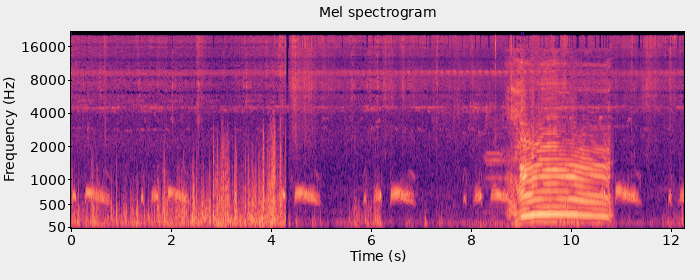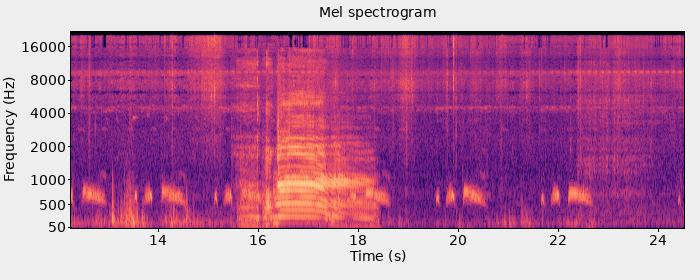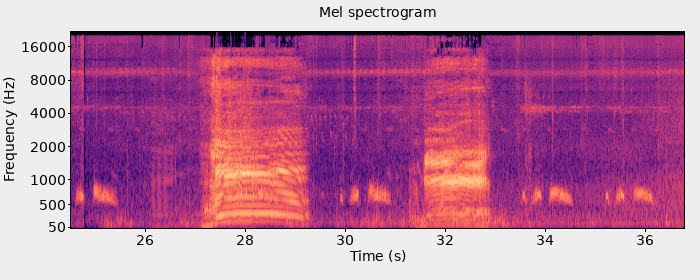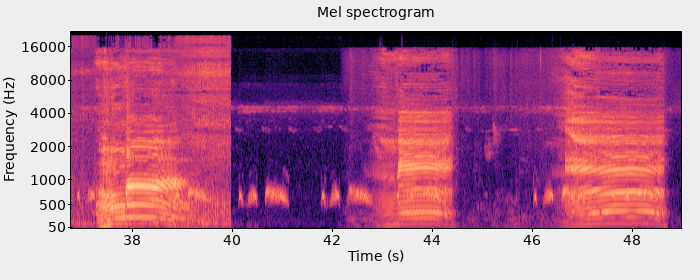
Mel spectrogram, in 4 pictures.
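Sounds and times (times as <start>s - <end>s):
doves cooing: 0.0s - 3.2s, 3.8s - 5.1s, 5.8s - 7.0s, 7.7s - 18.7s, 19.6s - 20.6s, 21.6s - 41.2s, 41.8s - 44.5s
cattle mooing: 8.6s - 10.8s, 15.6s - 18.5s, 26.1s - 29.3s, 31.3s - 33.0s, 36.1s - 39.8s.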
